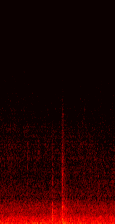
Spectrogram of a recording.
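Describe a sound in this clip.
A lid clinks on a pot.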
